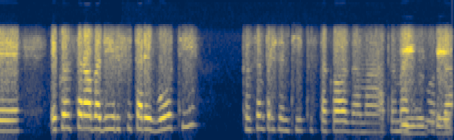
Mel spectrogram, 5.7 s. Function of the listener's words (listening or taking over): taking over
